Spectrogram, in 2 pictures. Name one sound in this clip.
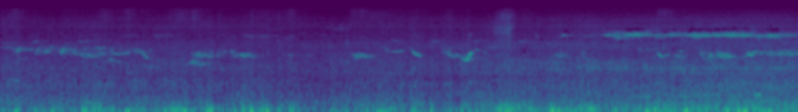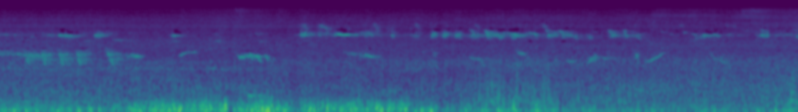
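Wind blows in gusts and rustles the leaves of a tree.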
